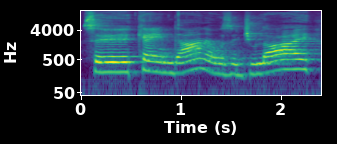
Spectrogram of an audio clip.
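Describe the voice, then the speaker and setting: A woman's voice: mid-range voice, slow pace, a little mellow. A woman from Hungary with a Hungarian accent, a mountain bike coach chatting casually in an interview, laughing often and filling her talk with "you know". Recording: echoey room.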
